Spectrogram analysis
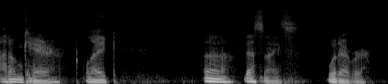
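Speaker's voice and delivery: put-on, mock-nonchalant, indifferent tone. Mimicking a woman's reaction to a comment on a podcast, mock-nonchalant, imitating her. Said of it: "her tone is just so nonchalant".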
